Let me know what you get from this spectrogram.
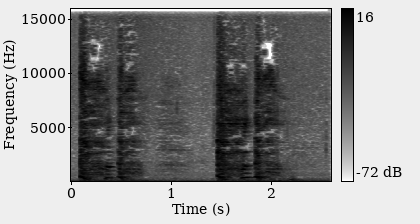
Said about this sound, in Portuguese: Vou tossir.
